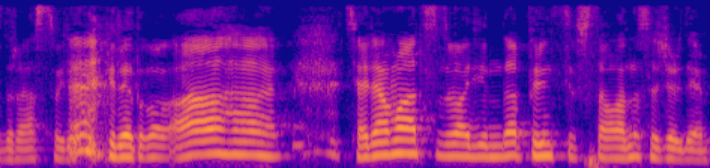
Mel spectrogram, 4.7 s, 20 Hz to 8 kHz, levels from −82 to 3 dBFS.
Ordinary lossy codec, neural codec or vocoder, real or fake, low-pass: MP3, 48 kbps; codec, 16 kHz, 16 kbps, FunCodec, trained on Chinese and English, 50 frames a second; fake; 7.2 kHz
